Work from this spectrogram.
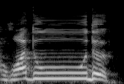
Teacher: قلقلہ کریں گے کیونکہ دال حروف قلقلہ میں سے ہے، تو اس کو پڑھیں گے ودود۔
